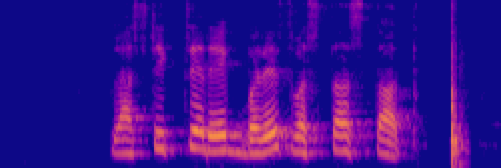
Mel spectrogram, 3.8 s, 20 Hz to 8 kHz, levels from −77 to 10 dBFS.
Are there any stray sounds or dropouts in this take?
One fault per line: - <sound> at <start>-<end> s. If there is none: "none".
- thud at 3.4-3.5 s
